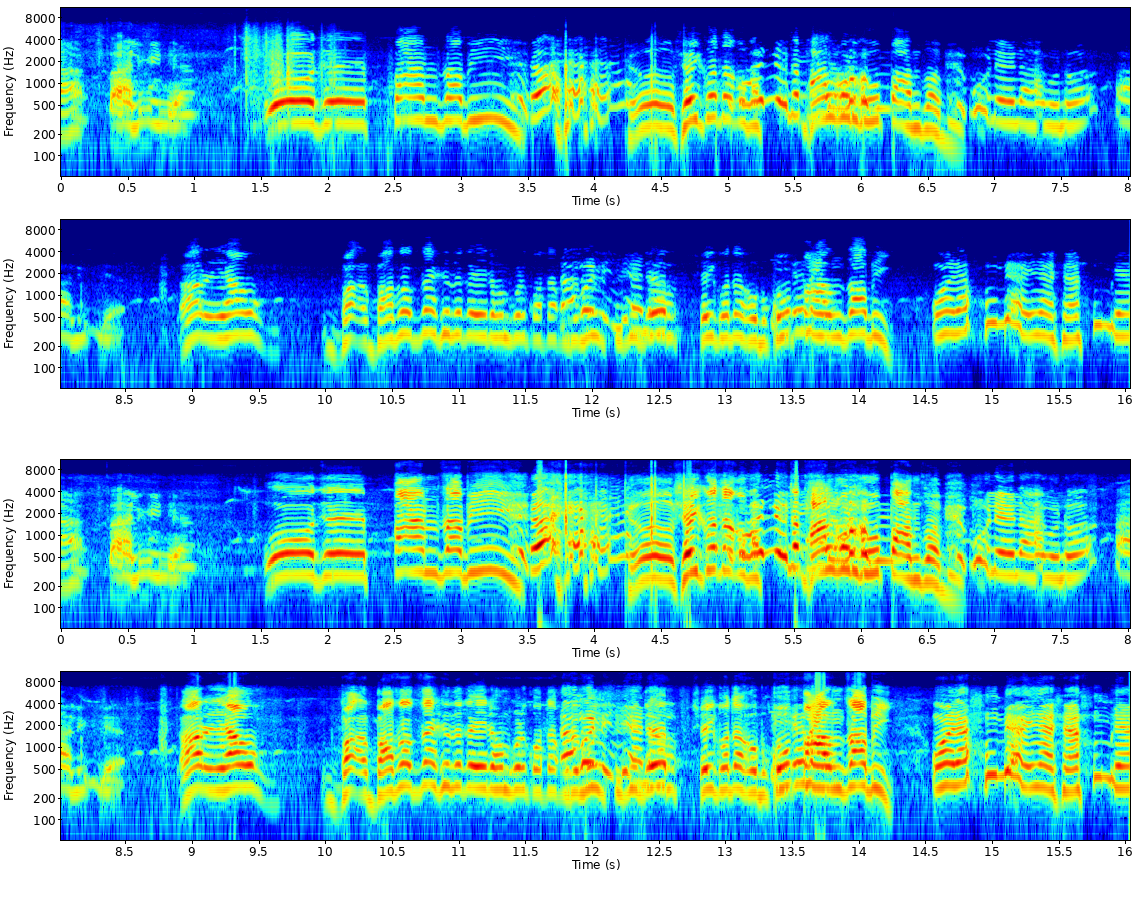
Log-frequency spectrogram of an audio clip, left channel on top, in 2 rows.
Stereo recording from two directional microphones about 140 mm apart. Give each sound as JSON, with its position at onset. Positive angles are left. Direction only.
{"t": 0.3, "sound": "speech", "side_deg": -10}
{"t": 1.7, "sound": "speech", "side_deg": -20}
{"t": 3.2, "sound": "speech", "side_deg": -35}
{"t": 5.5, "sound": "speech", "side_deg": -60}
{"t": 5.8, "sound": "a man's voice", "side_deg": -45}
{"t": 10.2, "sound": "speech", "side_deg": -30}
{"t": 10.8, "sound": "speech", "side_deg": -45}
{"t": 13.8, "sound": "speech", "side_deg": -35}
{"t": 15.1, "sound": "speech", "side_deg": -20}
